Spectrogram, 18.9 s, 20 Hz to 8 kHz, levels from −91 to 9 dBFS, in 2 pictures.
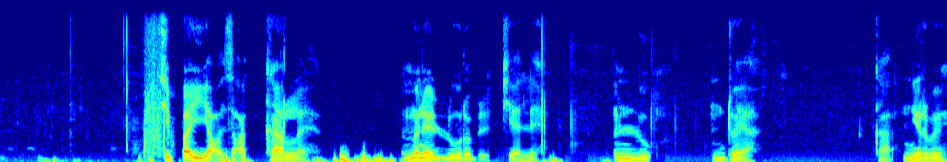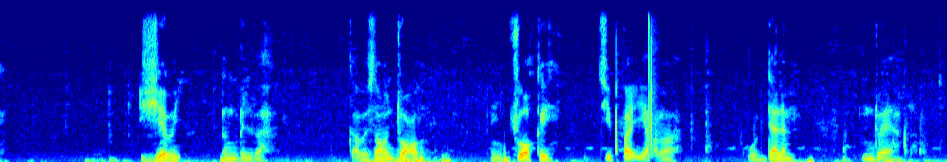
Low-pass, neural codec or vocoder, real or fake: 7.2 kHz; none; real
